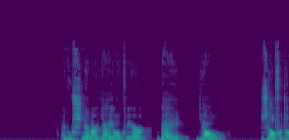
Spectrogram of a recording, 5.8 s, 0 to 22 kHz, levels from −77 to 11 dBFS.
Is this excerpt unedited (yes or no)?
no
